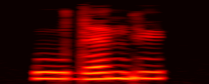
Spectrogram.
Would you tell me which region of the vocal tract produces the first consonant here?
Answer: tongue tip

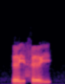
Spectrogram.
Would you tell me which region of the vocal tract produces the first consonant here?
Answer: palate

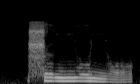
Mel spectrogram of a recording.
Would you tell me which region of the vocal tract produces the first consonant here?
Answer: retroflex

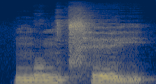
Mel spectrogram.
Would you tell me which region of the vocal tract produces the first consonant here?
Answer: velum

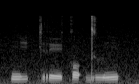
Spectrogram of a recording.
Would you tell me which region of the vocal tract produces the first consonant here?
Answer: velum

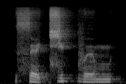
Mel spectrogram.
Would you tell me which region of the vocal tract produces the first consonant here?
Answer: tongue tip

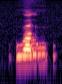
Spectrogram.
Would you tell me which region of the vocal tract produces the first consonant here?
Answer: throat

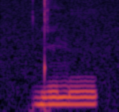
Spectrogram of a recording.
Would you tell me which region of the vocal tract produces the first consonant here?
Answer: tongue tip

